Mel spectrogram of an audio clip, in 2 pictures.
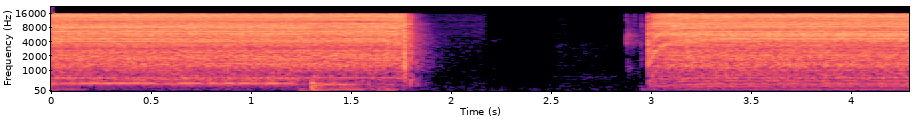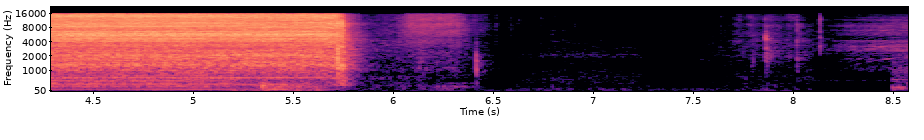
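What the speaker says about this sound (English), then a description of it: "Drill the marks with a 3/32-inch bit." A power drill with a 3/32-inch bit bores into 1¼-inch PVC pipe in two loud, steady whining bursts of a few seconds each, separated by quiet pauses with small handling clicks.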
